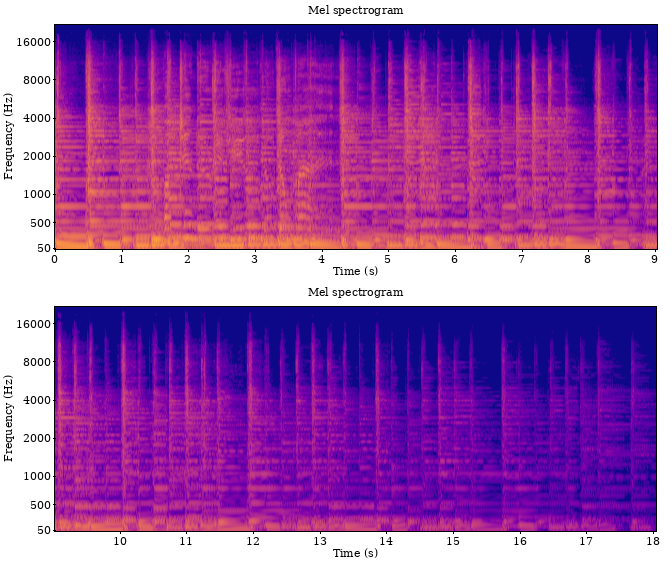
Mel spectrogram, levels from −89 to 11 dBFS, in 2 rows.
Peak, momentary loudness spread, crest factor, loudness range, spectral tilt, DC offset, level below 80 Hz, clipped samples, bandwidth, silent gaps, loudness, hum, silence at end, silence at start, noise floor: -2 dBFS; 22 LU; 20 dB; 21 LU; -4.5 dB/octave; under 0.1%; -30 dBFS; under 0.1%; 17 kHz; none; -21 LUFS; none; 0.35 s; 0 s; -52 dBFS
